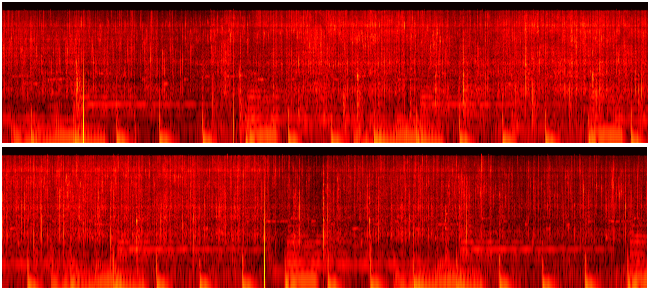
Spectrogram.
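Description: Garlic cloves and dried red chillies sizzling as they fry in hot oil in a kadai, a steady crackling hiss with scattered small pops. Background music with an even, repeating low beat runs underneath.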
